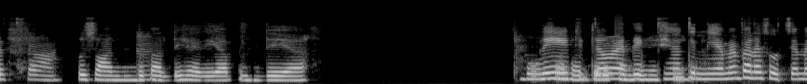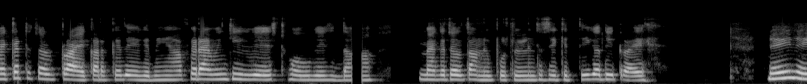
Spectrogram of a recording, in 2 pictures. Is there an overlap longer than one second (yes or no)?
yes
